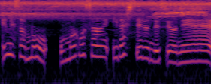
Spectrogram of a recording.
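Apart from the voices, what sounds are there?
cicadas chirping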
